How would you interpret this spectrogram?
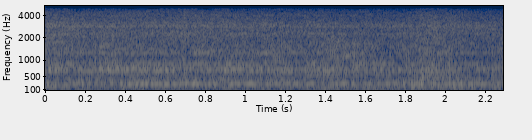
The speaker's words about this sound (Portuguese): Apesar do chiado da... O pessoal que vai ouvir a gravação depois não vai entender pelo Brasil, né? Que aqui no Sul a gente tem um hábito do chimarrão e a chaleira chia, e aí a gente desliga.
